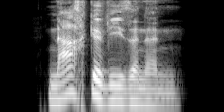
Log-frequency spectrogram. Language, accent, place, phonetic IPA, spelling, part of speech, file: German, Germany, Berlin, [ˈnaːxɡəˌviːzənən], nachgewiesenen, adjective, De-nachgewiesenen.ogg
- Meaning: inflection of nachgewiesen: 1. strong genitive masculine/neuter singular 2. weak/mixed genitive/dative all-gender singular 3. strong/weak/mixed accusative masculine singular 4. strong dative plural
